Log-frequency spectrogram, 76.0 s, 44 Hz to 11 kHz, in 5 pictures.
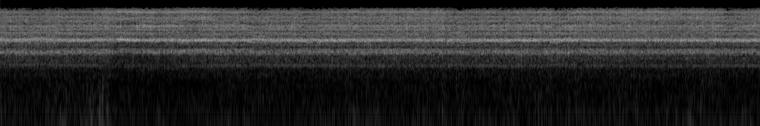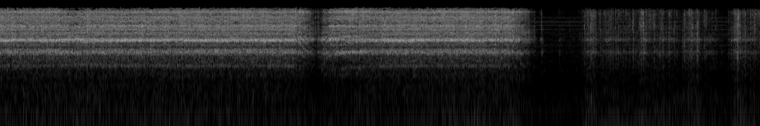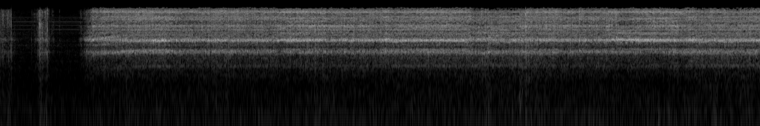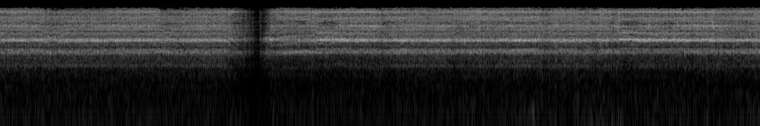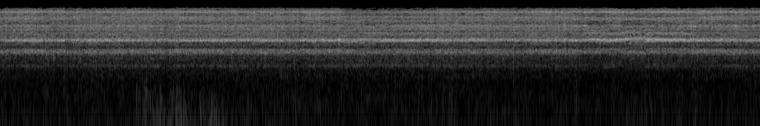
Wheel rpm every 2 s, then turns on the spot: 160, 160, 160, 160, 160, 160, 160, 160, 160, 160, 140, 150, 140, 10, 20, 10, 120, 160, 160, 160, 160, 160, 160, 160, 160, 90, 160, 160, 160, 160, 160, 160, 160, 160, 160, 160, 160, 160.
26-32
